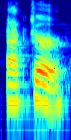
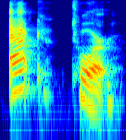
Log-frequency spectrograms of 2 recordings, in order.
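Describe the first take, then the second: First: Said in the usual way. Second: "Actor" as AK-TOR, with a full "or"; "Actor" sounded out, AK, then TOR; spelled-out "or" ending. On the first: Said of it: "it's doctor, tractor, and actor". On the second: Shown as a demonstration. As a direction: say "Actor" in two parts, ending like "tore". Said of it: "you will hear people say".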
